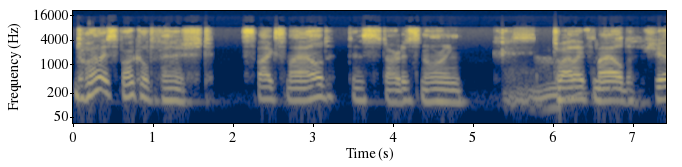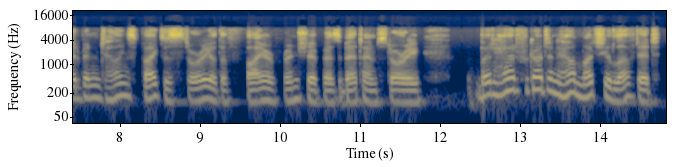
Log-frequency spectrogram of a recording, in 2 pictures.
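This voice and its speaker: A man narrates scripted fan fiction in a medium-pitched voice. The sound is dry and close, with no room around it. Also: unhurried, darkish tone, no echo, rough recording.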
